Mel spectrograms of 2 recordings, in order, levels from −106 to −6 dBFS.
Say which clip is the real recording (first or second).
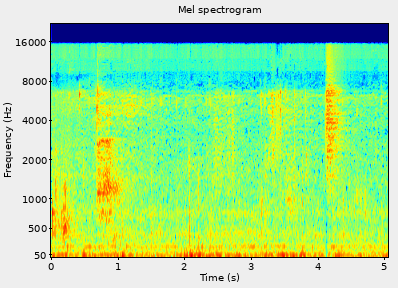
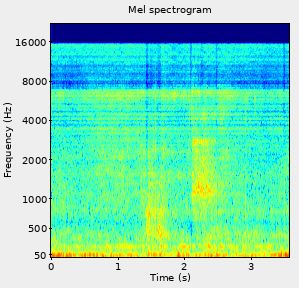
first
